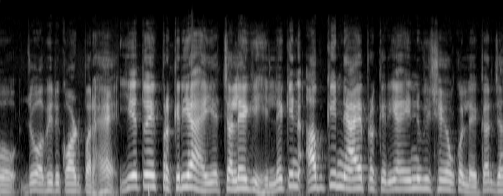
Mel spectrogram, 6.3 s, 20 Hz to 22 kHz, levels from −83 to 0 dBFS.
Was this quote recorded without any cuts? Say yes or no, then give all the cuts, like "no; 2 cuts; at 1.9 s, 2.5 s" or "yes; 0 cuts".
no; 1 cut; at 1.4 s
